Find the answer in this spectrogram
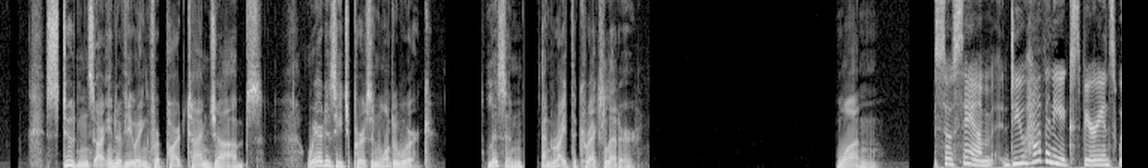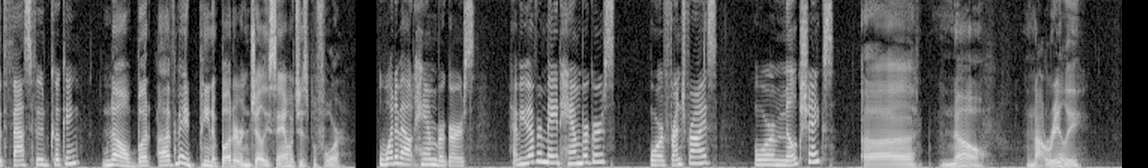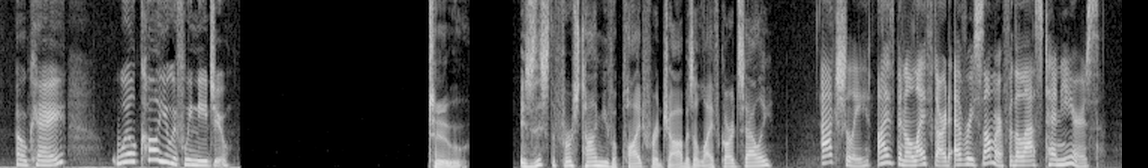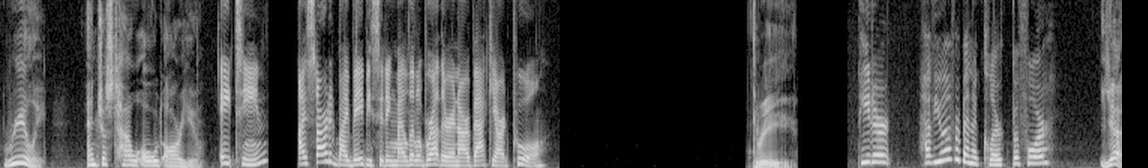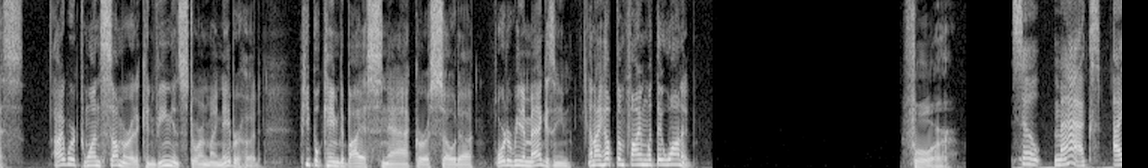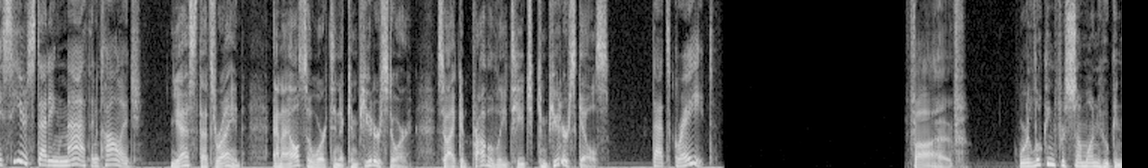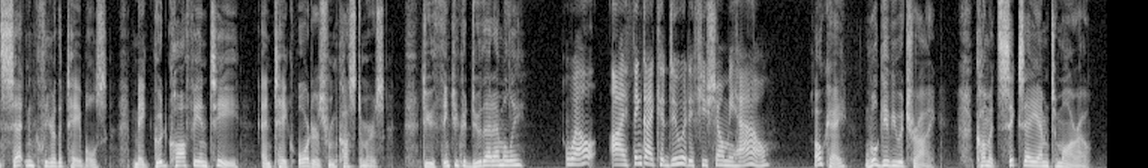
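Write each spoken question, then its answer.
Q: Where does each person want to work?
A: At a fast food restaurant

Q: Where does each person want to work?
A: At a swimming pool, as a lifeguard

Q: Where does each person want to work?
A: At a store, as a clerk

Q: Where does each person want to work?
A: At a restaurant or café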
